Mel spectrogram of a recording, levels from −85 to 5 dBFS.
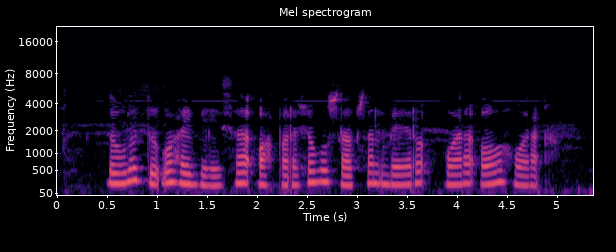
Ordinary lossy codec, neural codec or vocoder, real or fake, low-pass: none; none; real; none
